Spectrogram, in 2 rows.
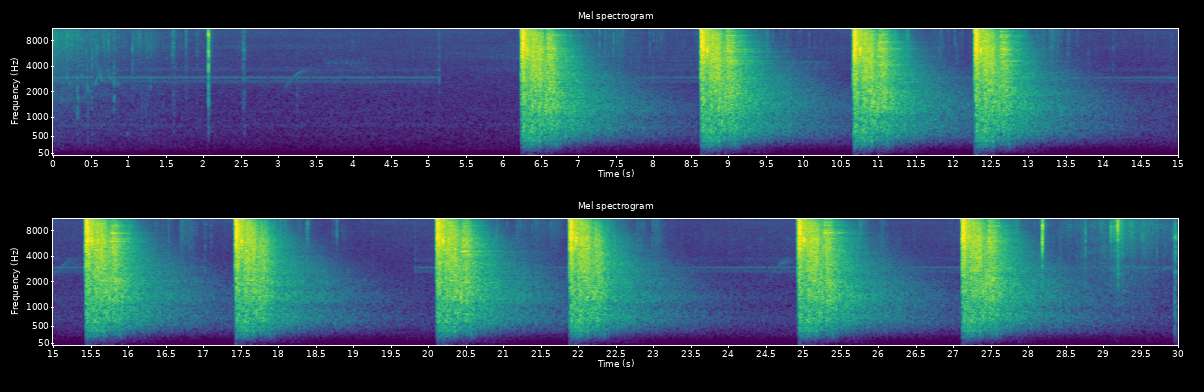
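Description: AR-style rifle firing ten aimed shots of 55-grain full metal jacket ammunition, about one every two seconds, starting some six seconds in. Each shot trails off in a long echo.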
